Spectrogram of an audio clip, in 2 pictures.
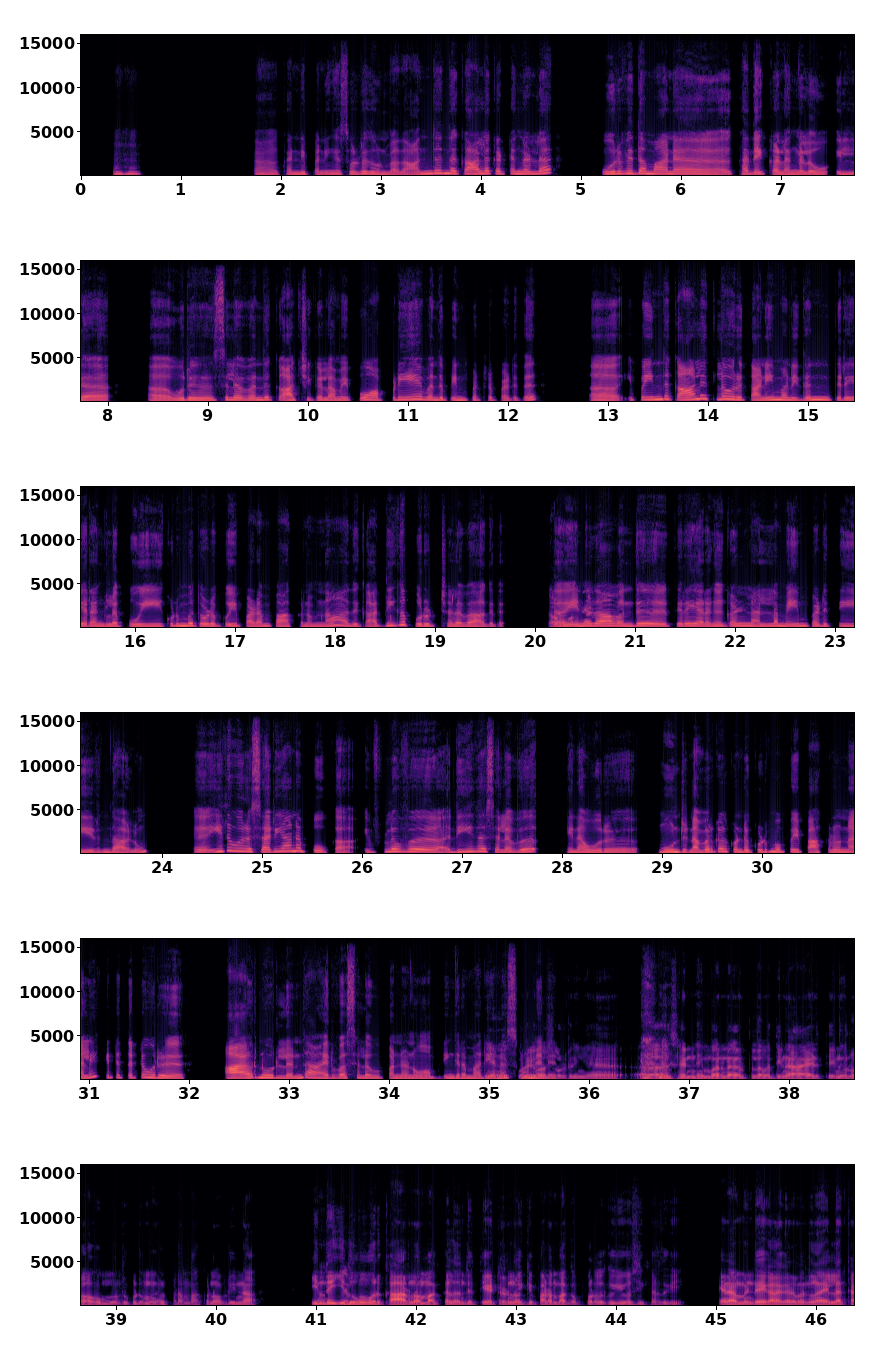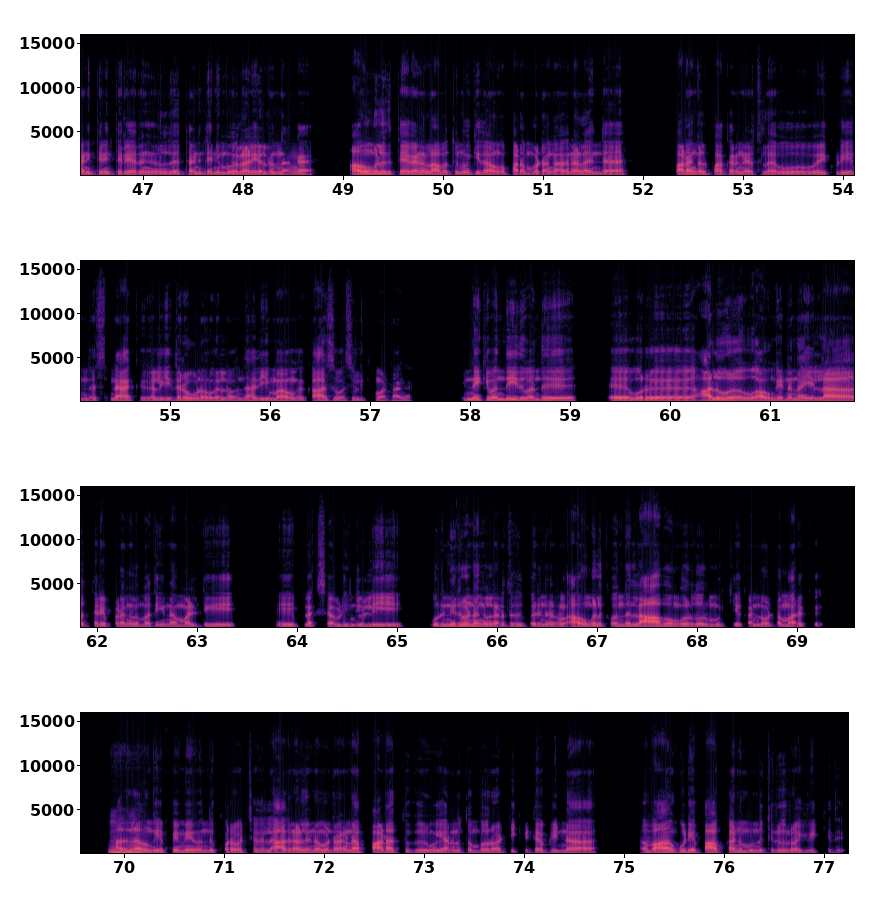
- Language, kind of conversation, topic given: Tamil, podcast, ஓர் படத்தைப் பார்க்கும்போது உங்களை முதலில் ஈர்க்கும் முக்கிய காரணம் என்ன?
- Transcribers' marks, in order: trusting: "அ கண்டிப்பா. நீங்க சொல்றது உண்மைதான்"; drawn out: "விதமான"; trusting: "ஆமா. கண்டிப்பா"; laughing while speaking: "சென்னை மாரி"; laugh; unintelligible speech; "முந்தைய" said as "மிந்தைய"; "காலகட்டத்துல" said as "காலகலத்துல"; "பாத்தீங்கன்னா" said as "பாத்தீன"; drawn out: "ஒரு"; in English: "மல்டி இ ப்ளக்ஸ்"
